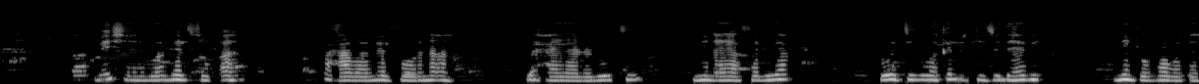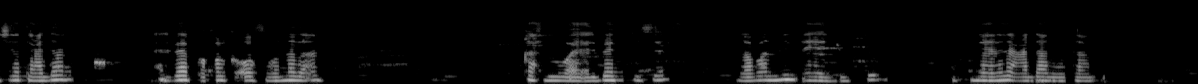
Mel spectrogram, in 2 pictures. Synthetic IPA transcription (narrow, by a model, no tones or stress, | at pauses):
mɛːʃɐnɐwɑːmɛːlsuːqɐh | wɑħɑːβaːmɛːlfɔːɾnɐɐh | wɑħɑjaːlɐruːt̪ʰɪ | nɪnɐjaːfɐlɪjɐ | rɔːt̪ʰɪɣʊwɑːkʰɐlɪrkʰiːs̬ɐd̪ɐhɐβɪ | nɪŋkʰɐwʊħaːwɑt̪ʰaːʃaːt̪ʰɑʕd̪aːn | ʔɐlbaːb̚kɐqɔlkʰɐɔːfɔːrnɐðɐɐh | qɑħjɪwaːjɛɐlbaːb̚kʰiːsɐ | lɐβɐnɪnɐjaːt͡ʃɔːɡt̪ʰɔ | ʊfnaːnɐðɐʕɑd̪aːnwɑt̪ʰaːn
